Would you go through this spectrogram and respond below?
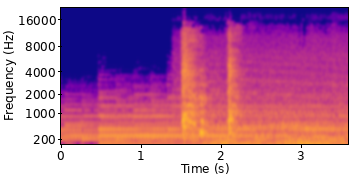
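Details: Over steady background music, an adult gives about three short, harsh coughs in quick succession; an acted cough in a student short film for a TB Day awareness contest.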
